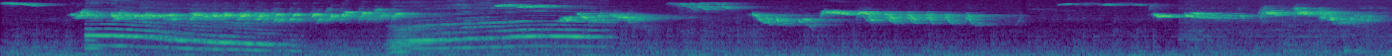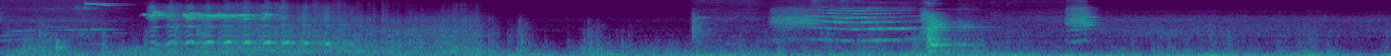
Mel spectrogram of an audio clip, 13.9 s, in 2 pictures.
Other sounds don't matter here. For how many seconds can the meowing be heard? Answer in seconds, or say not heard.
6 s.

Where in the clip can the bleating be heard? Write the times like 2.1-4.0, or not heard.
7.7-8.8.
